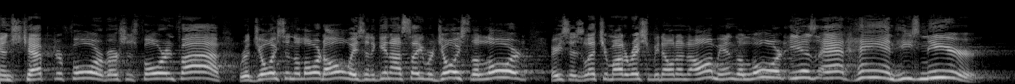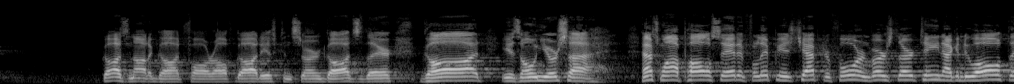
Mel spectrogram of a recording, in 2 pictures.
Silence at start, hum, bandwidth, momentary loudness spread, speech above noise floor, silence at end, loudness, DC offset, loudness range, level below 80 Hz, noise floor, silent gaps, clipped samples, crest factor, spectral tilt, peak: 0 s; none; 11.5 kHz; 8 LU; 43 dB; 0 s; -22 LUFS; under 0.1%; 4 LU; -74 dBFS; -65 dBFS; none; under 0.1%; 20 dB; -3.5 dB/octave; -2 dBFS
